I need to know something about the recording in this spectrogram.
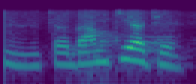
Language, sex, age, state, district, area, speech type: Bengali, male, 30-45, West Bengal, Uttar Dinajpur, urban, conversation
